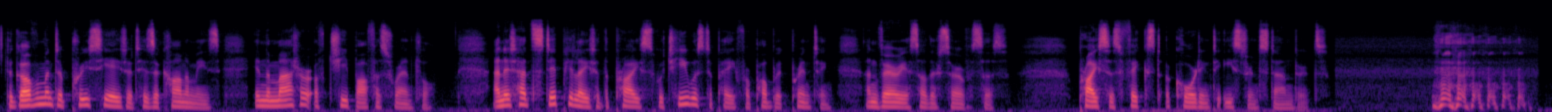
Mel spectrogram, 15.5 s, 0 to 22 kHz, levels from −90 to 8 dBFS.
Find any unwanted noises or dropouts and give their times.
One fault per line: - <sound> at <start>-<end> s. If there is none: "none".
- laugh at 14.3-15.3 s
